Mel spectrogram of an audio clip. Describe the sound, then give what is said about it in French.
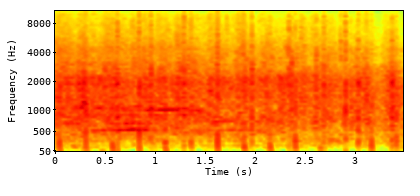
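A studio audience at Studio 105 in Paris, including high school students from lycées in Nanterre, Poissy, Bagnolet, Aubervilliers and Paris, claps steadily, a dense wash of many hands with sharp individual claps popping out, sustained and fairly loud throughout with no voices on top. “Vous pouvez vous applaudir avec les lycéens des lycées Joliot-Curie à Nanterre.”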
